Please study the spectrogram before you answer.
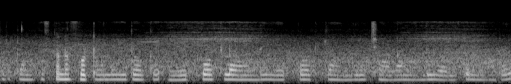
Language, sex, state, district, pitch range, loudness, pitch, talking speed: Telugu, female, Andhra Pradesh, Visakhapatnam, 215-230 Hz, -22 LUFS, 225 Hz, 165 wpm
